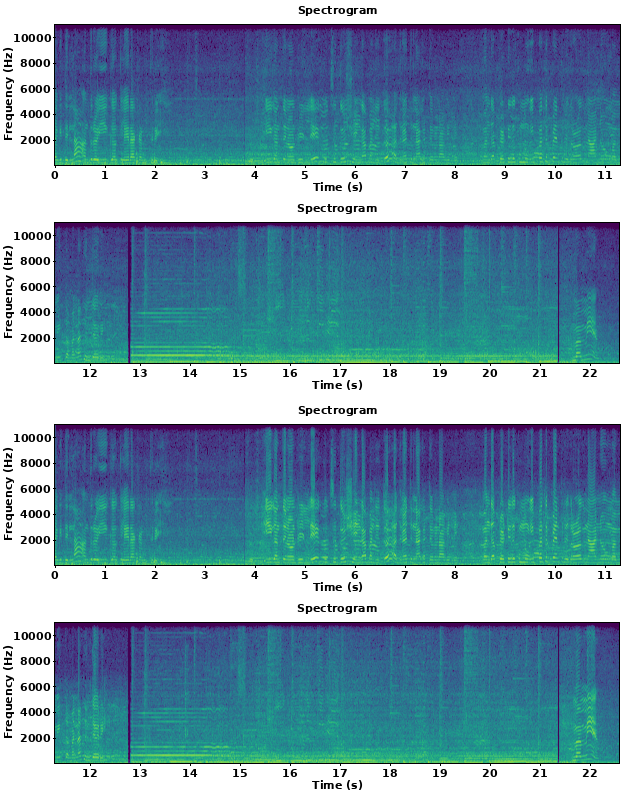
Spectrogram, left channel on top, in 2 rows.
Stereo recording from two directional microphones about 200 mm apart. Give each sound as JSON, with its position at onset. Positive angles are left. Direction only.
{"t": 0.0, "sound": "speech", "side_deg": 25}
{"t": 4.2, "sound": "speech", "side_deg": 0}
{"t": 12.8, "sound": "music", "side_deg": 0}
{"t": 19.5, "sound": "music", "side_deg": 0}
{"t": 21.7, "sound": "vehicle", "side_deg": 5}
